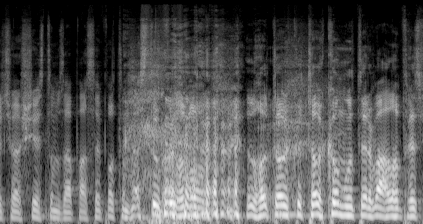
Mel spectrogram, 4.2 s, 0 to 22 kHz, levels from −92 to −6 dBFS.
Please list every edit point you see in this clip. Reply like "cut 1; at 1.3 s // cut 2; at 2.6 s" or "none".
none

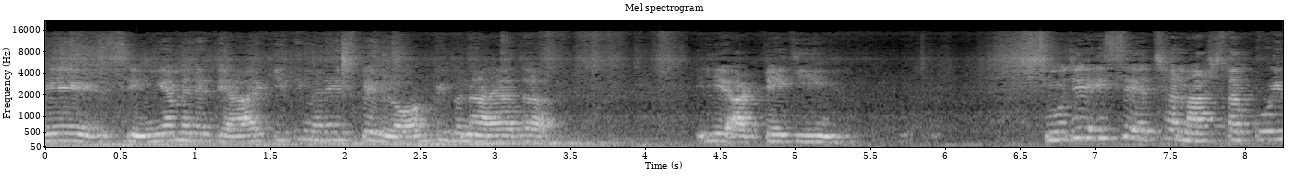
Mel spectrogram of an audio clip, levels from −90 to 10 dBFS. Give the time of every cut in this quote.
none

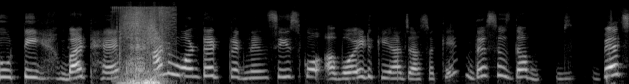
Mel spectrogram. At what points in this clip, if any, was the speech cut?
cut 1; at 1.3 s

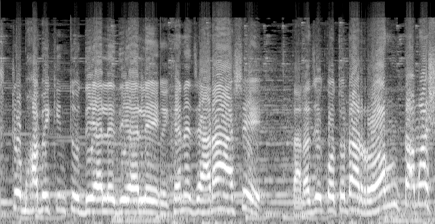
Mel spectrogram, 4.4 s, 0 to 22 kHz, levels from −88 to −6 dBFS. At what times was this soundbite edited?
cut 1; at 1.7 s

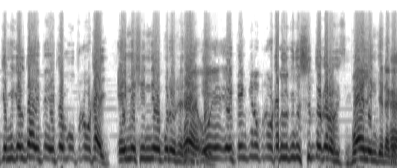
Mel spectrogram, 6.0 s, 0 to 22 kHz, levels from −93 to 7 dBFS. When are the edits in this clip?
cut 1; at 4.2 s

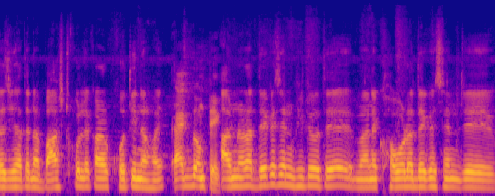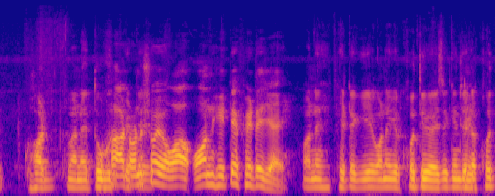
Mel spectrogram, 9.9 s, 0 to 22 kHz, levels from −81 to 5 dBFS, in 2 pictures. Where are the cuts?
none

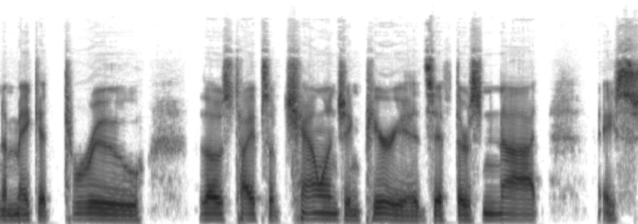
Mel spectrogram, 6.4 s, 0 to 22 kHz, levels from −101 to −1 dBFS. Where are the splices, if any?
none

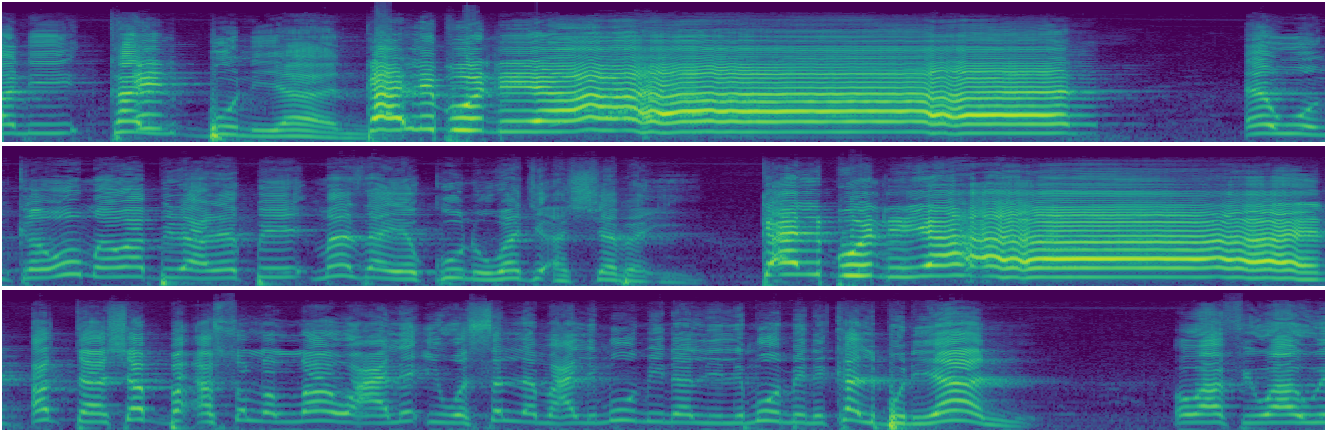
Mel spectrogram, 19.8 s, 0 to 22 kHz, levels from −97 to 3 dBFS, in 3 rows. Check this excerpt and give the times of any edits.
none

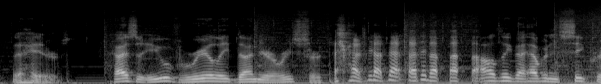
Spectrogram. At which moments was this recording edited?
cut 1; at 1.0 s

